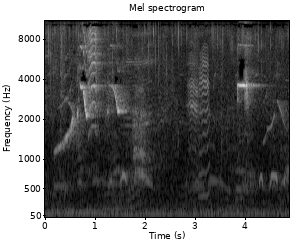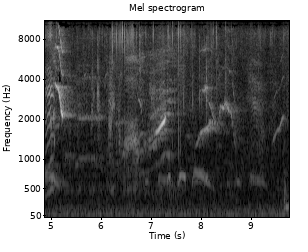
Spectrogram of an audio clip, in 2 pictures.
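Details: Alexandrine parakeet being fed, giving sharp rising and falling whistles and harsh squawks in short bursts about every one to two seconds, with people talking nearby throughout.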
